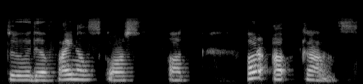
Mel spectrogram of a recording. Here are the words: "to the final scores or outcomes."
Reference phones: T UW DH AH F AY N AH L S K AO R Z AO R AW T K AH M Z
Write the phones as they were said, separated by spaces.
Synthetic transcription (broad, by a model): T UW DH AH F AY N AH L S K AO R S AO R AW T K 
